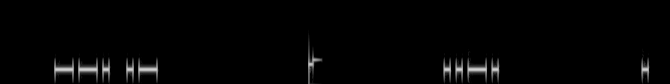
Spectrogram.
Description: Morse code, heard as a keyed tone, about 20 wpm, spaced as for 9 wpm, 700 Hz. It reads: GA FE
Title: Top 20 QSO Elements - 8x Character Spacing - 20wpm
